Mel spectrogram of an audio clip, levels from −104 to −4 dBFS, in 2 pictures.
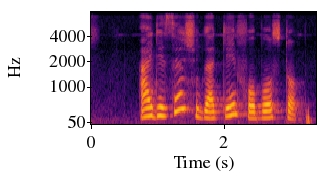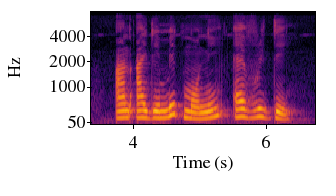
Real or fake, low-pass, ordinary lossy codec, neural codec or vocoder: fake; 7.2 kHz; Opus, 64 kbps; vocoder, 44.1 kHz, 80 mel bands, Vocos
